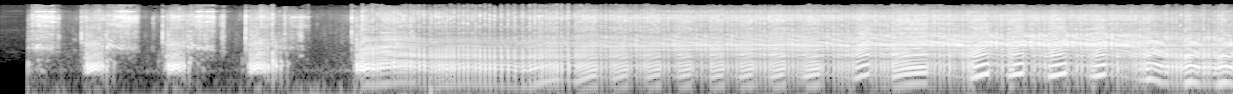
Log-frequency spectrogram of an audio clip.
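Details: Very small chainsaw found in the trash, never repaired and not run for years. After a few short pulls it catches without starting fluid and holds a steady, buzzy two-stroke idle with proper power. It seems to have no clutch. Healthy.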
